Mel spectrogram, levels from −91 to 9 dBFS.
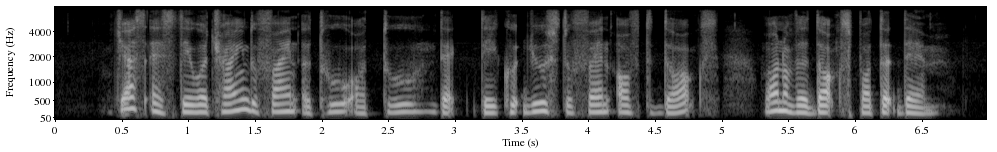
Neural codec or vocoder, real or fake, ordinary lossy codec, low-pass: none; real; none; 7.2 kHz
